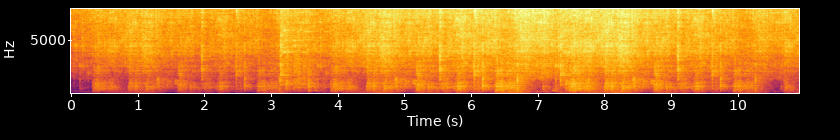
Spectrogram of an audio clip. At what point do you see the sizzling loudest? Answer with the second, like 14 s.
8 s.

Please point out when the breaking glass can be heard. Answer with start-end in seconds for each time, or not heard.
3.1-3.9, 7.3-8.0.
